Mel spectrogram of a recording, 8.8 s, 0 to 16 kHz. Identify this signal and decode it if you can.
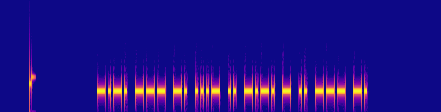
Morse code, heard as a keyed tone, about 22 wpm, 700 Hz. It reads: CONVICTION
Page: morse-code-ninja-practice-22wpm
